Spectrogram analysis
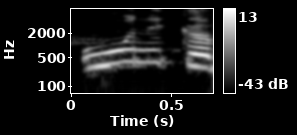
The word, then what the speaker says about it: única: só única tem acento única é uma palavra O que é proparoxítona Olha só o única e a sílaba tônica é a sílaba mais forte é o que a antepenúltima sílaba e a gente viu que todas as palavras proparoxítonas elas devem ser acentuadas então nós precisamos colocar uma cento aí na letra U certo então única mas sinto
